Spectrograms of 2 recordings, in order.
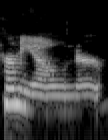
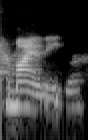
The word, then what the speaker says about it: Hermione: Harry Potter where everyone every American was mispronouncing the name it was hermioneer I don't even remember how I pronounced it but it was not Hermione yeah um because I'd never heard that name before um and so she has you know this whole talk between two characters I forget who and they're talking about how to pronounce her name it's Hermione and so I thought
